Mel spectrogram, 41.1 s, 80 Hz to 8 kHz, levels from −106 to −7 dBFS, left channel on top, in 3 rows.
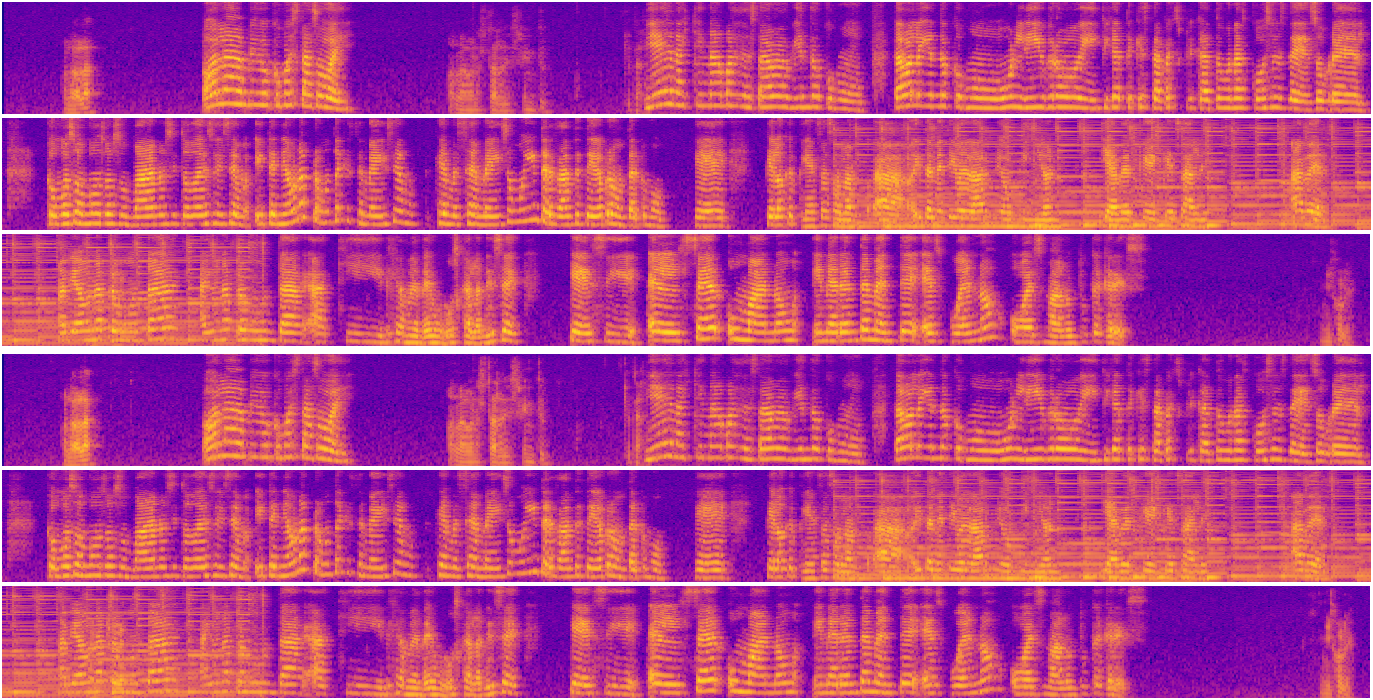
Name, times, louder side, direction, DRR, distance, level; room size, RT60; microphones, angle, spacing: voice 1, 0.6-1.0 4.4-5.5 6.2-6.4 28.2-28.6 40.5-40.9, right 5 dB, 75° right, 0.5 m, -31 dB
voice 2, 2.0-3.5 6.4-20.3 20.6-24.3 24.6-25.8 26.6-26.9 27.9-32.7 33.0-38.8, left 3 dB, 75° left, 1.2 m, -23 dB
Acoustic guitar, 22.0-30.0, equal, ahead, 0.3 m, -29 dB
2.8 x 2.3 x 3.7 m
head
